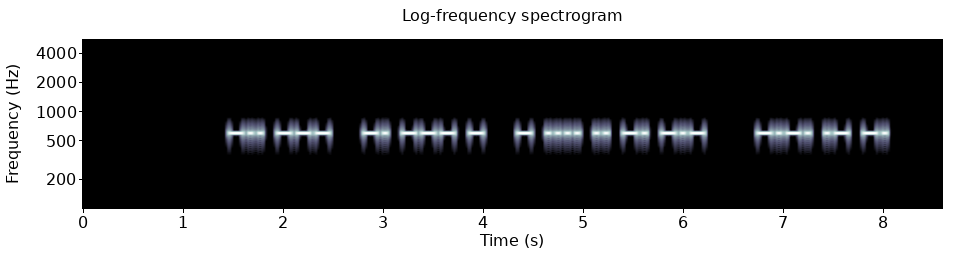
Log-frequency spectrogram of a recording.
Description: Morse code, heard as a keyed tone, about 25 wpm, 600 Hz. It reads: DO NOT THINK CAN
